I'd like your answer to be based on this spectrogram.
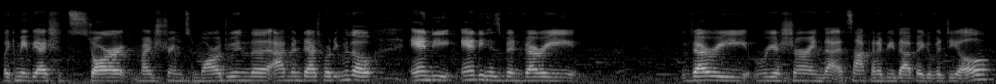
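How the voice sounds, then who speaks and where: Faint music plays behind this livestream host, a young woman from New York City with a New York accent. Her fairly low voice is level in tone, a bit bright and at a normal speed as she reads viewer comments aloud, mulling them over in casual chat.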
